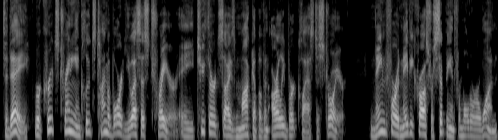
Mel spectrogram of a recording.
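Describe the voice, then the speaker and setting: A man's voice: medium pitch, a little mellow, no echo. A man hosting a show and narrating his own memories in a plain-spoken, wry way, mixing history and personal story. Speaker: podcast host and narrator.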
